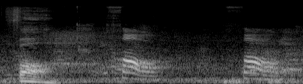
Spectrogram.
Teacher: Chúng ta có âm này là âm O và chúng ta có âm chữ L cuối thì các bạn nhớ là cong lưỡi lên cho cô nhá.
